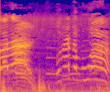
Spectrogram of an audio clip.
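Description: Children's voices calling out in high pitch: one loud call at the start, then shorter calls through the rest.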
